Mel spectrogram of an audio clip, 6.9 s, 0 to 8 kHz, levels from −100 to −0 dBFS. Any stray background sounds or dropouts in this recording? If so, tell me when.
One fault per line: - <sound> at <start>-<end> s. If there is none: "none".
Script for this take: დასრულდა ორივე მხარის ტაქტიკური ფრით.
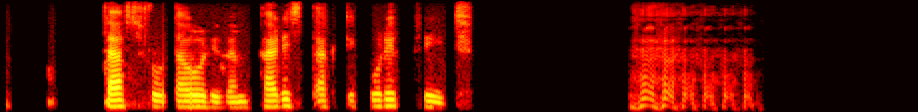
- laugh at 4.7-5.7 s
